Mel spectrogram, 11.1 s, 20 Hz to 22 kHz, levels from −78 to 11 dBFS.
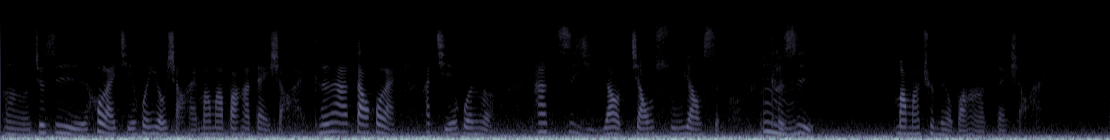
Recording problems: low rumble; loud; throughout; 2 dB below the speech

